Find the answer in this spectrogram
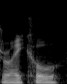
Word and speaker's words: Raikou: I had the actually people telling me that it's actually pronounced Raikou, which does make sense, because, you know, it just does.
